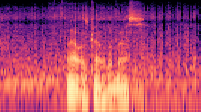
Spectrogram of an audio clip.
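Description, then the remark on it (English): A steady, droning roar of Osprey tiltrotor aircraft engines and rotors runs throughout, with a person briefly talking over it partway through. “Okay, come on, Osprey.”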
